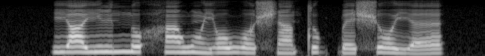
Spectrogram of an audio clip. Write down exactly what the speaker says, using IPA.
j a˧ j ĩ˧ n o˧ h ã˧ w ũ˨ j o˧ w o˨ ʃ ã˨˦ t u˦˨ k͡p e˨˦ ʃ o˦˨ j ɛ˨˦

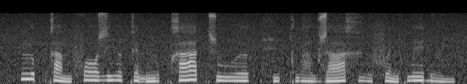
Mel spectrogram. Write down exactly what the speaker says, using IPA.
ŋ ə˦˥ p̚ k a˧˩ m f ɔ˧ z i˧ ə̯ k ɛ̰˧˨ ŋ ɲ o˨˩ p̚ x aː˦˥ t̚ s u˧ ə̯ | h i˨˩ t̚ k w a̤˨˩ w z aː˨˦ x ɨ̤˨˩ ə̯ f ə˧˩ n k w e˧ ɗ ə̤˨˩ j

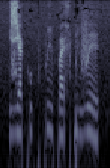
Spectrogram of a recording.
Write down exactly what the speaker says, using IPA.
ʑ æ k u k p i p æ x ɓ i v e

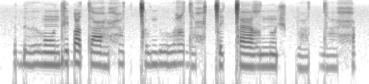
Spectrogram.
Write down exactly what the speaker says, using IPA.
ɗ ə̤ ɦ õ d ɪ ɗ ɛ tˤ ʕ ə̤ ħ e̤ tˤ ǀ ṳ n ɦ o̤ ʁ dˤ o̤ ħ ǀ ɪ ǀ a ʁ n õ ʃ p o̤ tˤ d a̤ ħ

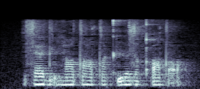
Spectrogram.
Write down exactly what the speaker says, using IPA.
s æ d ḭ ɦ æ tˤ i ʊ̯ tˤ i kʼ i ə̯ z ə qʼ i tˤ æ̰

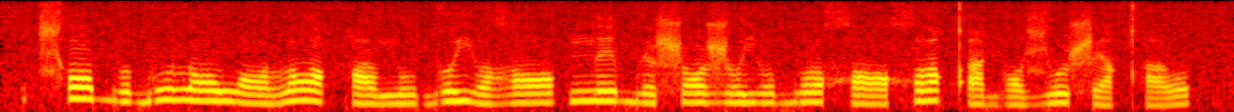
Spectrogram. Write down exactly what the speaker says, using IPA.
t͡ɕʰ ɔ˧ b ʊ˨ ɡ u˧ l ɔ˧ w ɔ˨ l ɔ˦˨ q o˨ n u˨ ɡ ʊ˦ j ʊ˨ ʁ ɔ˦ | n e˧ b ɪ˨ ʂ ɔ˧ ʐ ʊ˧ j ʊ˧ b o˦ χ ɔ˨ χ o˦ qʼ ɪ˨ ɡ ɔ˨ ʑ u˧ ʂ e˨ qʰ o˨˦

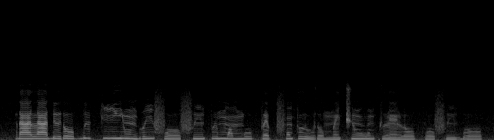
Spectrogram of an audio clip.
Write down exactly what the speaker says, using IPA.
ɾ a˧ l a˧ ɗ ɨ˨˦ ɾ oː˧ ɓ ɨ˦˨ k iː˦ j ũ˦˨ ɡʷ iː˦ f oː˨ f ĩ˧ p ɨ˦ m ɔ̃˧ m u˦ p ɛ˧ p f ɔ̃˦ p l u˨ ɾ o˦˨ m ɛ̃˧ t͡ʃ ũ˦ w ũ˧ k l ɛ̃˨ l o˨ p o˨ f ĩ˧ ɓ o˧

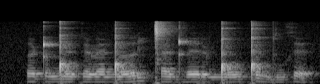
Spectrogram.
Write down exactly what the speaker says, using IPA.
ɜ ʈ ʌ ŋ͡ǃ ɛ k æ ɭ æ ŋ͡ǃ ɜ ɾ i ǀ æ ɖʱ ɛ ɾ ə ɭ ŋ͡ǃ ɔ u̯ ǃ ə n d u x ɛ

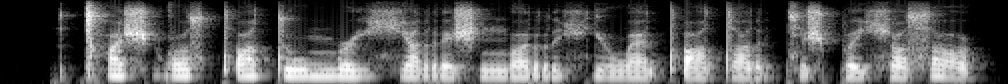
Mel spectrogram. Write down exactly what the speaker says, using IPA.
ǀʰ ɑ ʃ ɡ u sˤ tʼ ɑ t u m ə˞ j ç ɑ r ɛ ʃ ŋ ʌ r ʊ ç ɾʲ ʊ w æ tʼ ʌ tˤ ə˞ r c ə ʃ p ɛ ç ʊ sˤ ə˞

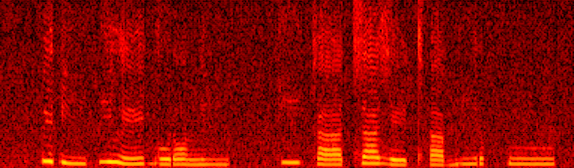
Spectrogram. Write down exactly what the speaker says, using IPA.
k͡p ɪ˦ ɗ iː˨ p i˦ l eː˨˦ ɡ o˨ ɾ ɔ˦˨ n i˦ | k iː˦ k aː˨ t͡s a˦ z e˨ tʰ a˨ b iː˦ ɾ ʊ˦ k͡p uː˦

